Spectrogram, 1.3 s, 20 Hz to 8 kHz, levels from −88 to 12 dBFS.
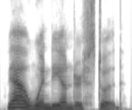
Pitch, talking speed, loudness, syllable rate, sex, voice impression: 215 Hz, 135 wpm, -17 LUFS, 5.2 syllables/s, female, feminine, slightly young, tensed, powerful, clear, raspy, intellectual, calm, lively, slightly sharp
